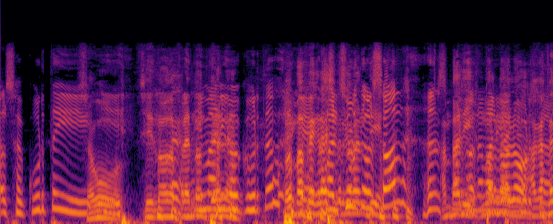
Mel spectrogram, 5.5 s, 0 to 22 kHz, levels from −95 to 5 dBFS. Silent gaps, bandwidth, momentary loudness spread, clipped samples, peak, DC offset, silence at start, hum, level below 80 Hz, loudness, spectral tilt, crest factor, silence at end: none; 10 kHz; 8 LU; under 0.1%; -8 dBFS; under 0.1%; 0 s; none; -32 dBFS; -23 LUFS; -6.5 dB/octave; 14 dB; 0 s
